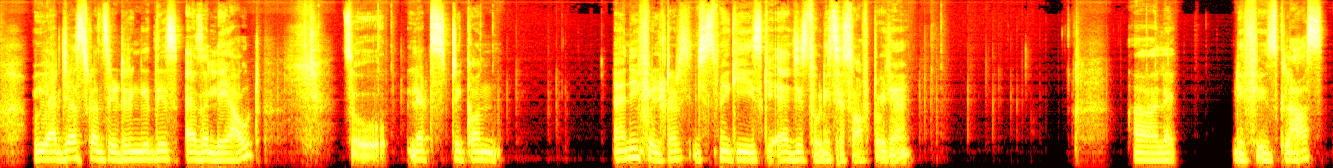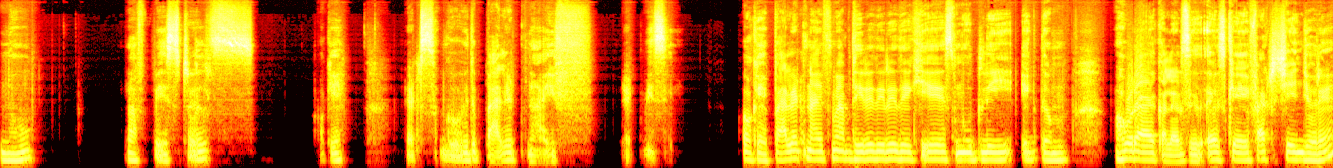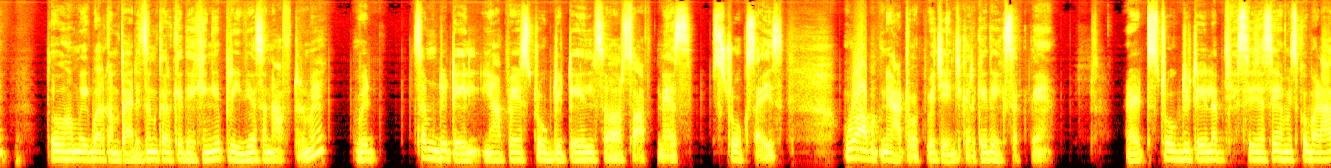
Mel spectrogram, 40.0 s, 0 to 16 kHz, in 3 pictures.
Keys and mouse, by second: 1.5 click, 2.9 click, 6.9 click, 9.2 click, 11.3 click, 13.9 click, 16.8 click, 36.0 click, 39.4 click.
